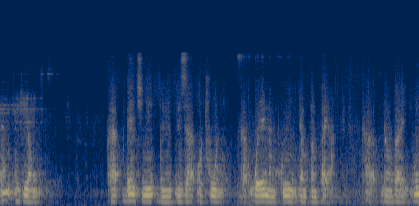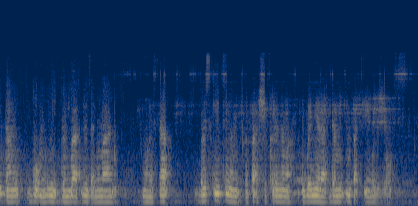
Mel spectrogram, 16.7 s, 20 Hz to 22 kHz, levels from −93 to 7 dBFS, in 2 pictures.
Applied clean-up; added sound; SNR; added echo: neural separator model SepFormer DNS4.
